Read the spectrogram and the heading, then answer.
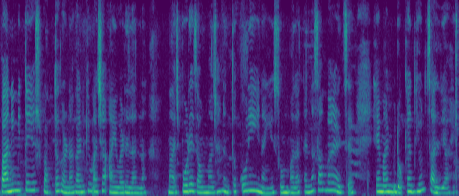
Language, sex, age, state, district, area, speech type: Marathi, female, 18-30, Maharashtra, Thane, urban, spontaneous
